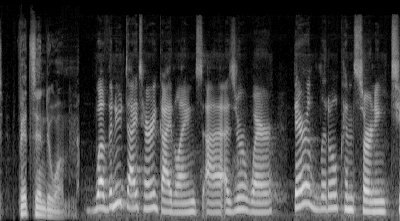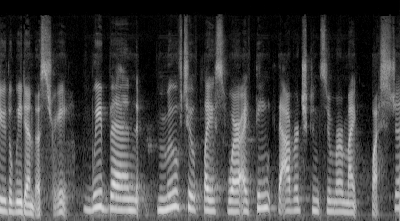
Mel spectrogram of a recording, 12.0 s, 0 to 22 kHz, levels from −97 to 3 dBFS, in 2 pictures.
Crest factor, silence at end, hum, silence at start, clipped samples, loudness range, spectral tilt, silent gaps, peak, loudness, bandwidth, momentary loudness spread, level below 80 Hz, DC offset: 16 dB; 0 s; none; 0.3 s; under 0.1%; 3 LU; -5 dB/octave; none; -4 dBFS; -20 LUFS; 16 kHz; 9 LU; -58 dBFS; under 0.1%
